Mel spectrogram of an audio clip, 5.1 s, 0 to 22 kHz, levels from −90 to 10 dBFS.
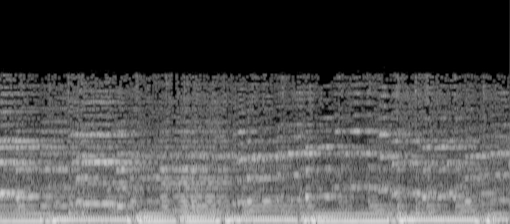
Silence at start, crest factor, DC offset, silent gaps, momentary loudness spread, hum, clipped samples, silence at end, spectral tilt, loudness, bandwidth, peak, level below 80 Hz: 0 s; 12 dB; under 0.1%; none; 2 LU; none; under 0.1%; 0 s; -11 dB/octave; -14 LUFS; 5.8 kHz; 0 dBFS; -14 dBFS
